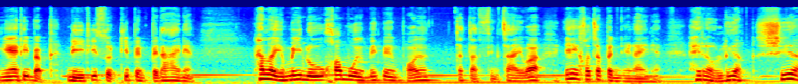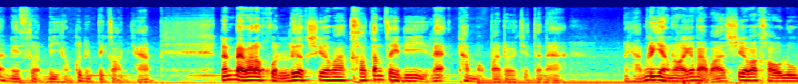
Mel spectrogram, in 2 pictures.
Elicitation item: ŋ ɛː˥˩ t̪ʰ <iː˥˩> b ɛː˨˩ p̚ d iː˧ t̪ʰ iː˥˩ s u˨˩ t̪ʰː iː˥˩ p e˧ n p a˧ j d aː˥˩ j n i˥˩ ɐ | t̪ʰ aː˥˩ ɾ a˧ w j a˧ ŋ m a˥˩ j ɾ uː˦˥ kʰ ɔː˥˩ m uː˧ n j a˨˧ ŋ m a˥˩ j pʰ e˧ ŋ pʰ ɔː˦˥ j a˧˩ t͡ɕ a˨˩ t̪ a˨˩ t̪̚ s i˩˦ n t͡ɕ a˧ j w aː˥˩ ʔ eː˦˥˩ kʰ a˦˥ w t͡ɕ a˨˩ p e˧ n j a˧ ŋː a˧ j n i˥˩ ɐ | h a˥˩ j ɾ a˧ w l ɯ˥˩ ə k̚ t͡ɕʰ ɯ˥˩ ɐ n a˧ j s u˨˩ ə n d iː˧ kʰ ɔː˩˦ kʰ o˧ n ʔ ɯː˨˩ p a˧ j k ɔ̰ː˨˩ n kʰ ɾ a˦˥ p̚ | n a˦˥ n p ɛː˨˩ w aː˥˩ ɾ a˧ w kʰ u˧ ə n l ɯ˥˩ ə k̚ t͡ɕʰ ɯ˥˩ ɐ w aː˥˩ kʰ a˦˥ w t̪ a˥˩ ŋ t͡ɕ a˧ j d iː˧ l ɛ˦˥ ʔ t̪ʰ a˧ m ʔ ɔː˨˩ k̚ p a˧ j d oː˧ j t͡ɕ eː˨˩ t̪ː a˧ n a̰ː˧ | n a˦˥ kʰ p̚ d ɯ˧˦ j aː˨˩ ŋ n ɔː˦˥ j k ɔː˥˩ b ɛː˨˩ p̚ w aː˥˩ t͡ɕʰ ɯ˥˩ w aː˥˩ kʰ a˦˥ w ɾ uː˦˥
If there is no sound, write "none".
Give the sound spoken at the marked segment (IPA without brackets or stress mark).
iː˥˩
